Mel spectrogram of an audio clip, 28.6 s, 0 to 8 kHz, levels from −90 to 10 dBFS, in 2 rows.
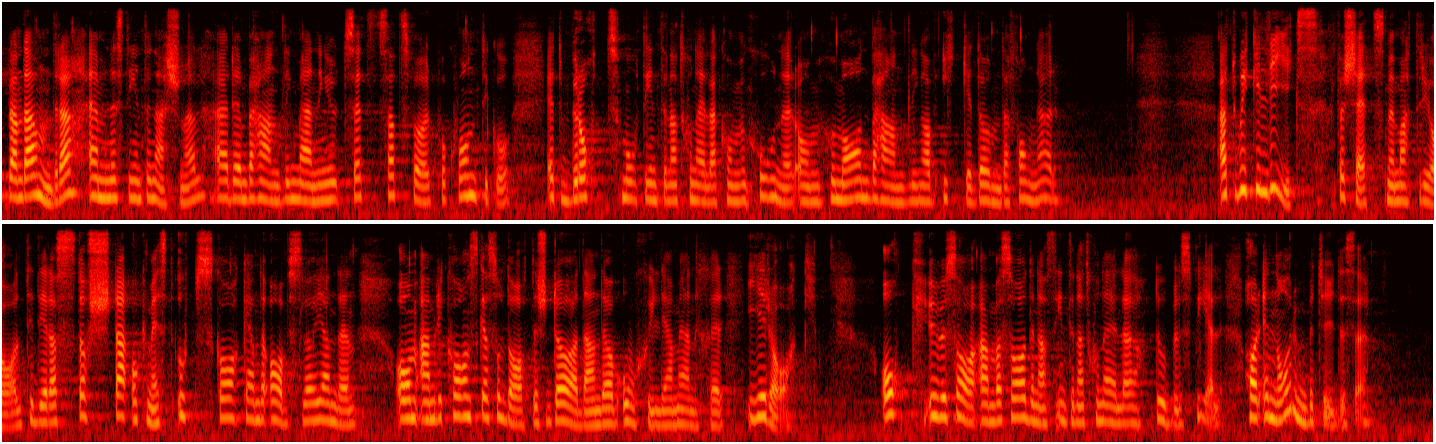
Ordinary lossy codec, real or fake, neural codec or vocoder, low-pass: Opus, 64 kbps; fake; vocoder, 44.1 kHz, 128 mel bands every 256 samples, BigVGAN v2; 7.2 kHz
